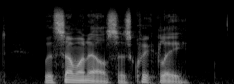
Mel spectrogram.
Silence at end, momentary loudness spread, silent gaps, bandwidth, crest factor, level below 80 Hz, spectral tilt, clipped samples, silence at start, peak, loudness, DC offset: 0.45 s; 9 LU; none; 16 kHz; 18 dB; -44 dBFS; -3.5 dB/octave; under 0.1%; 0 s; -10 dBFS; -25 LUFS; under 0.1%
